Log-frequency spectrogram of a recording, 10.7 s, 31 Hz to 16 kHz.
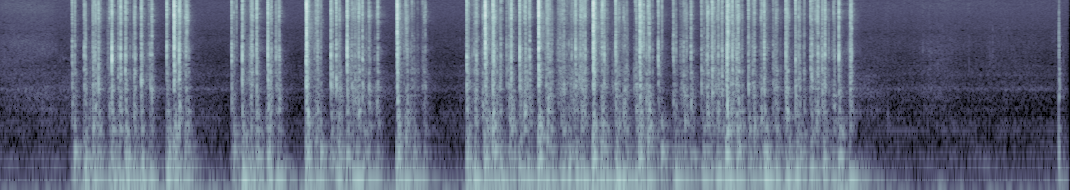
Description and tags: My typing on a keyboard. The TASCAM DR-05 is lying on the table in front of the SPACE BAR.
